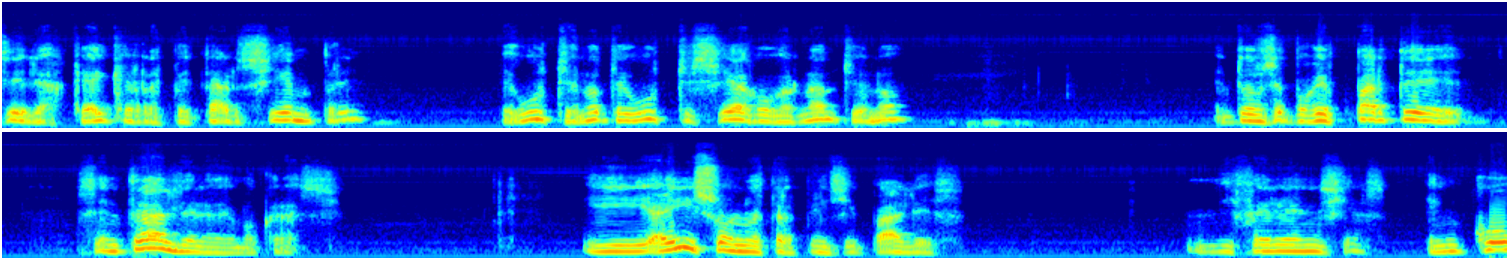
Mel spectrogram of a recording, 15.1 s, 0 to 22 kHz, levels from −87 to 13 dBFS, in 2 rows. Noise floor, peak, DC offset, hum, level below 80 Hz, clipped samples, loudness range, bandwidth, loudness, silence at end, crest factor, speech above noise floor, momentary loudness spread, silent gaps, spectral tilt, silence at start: -61 dBFS; -8 dBFS; under 0.1%; none; -60 dBFS; under 0.1%; 4 LU; 11 kHz; -22 LUFS; 0 s; 16 dB; 40 dB; 17 LU; none; -6.5 dB/octave; 0 s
